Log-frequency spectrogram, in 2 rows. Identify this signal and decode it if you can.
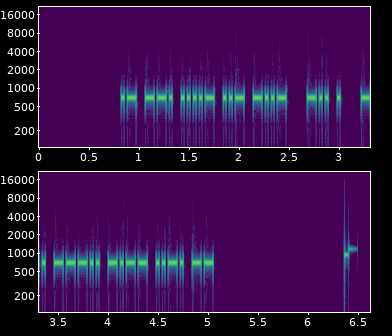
Morse code, heard as a keyed tone, about 40 wpm, 700 Hz. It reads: AG4UX DE N8YFM
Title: USA Callsign DE Callsign - 5 Characters - 40wpm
